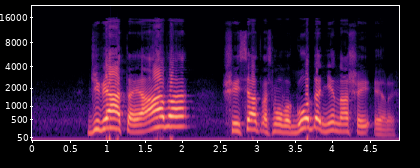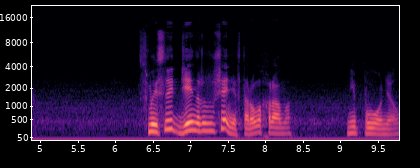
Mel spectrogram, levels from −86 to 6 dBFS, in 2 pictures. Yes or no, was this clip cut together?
no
